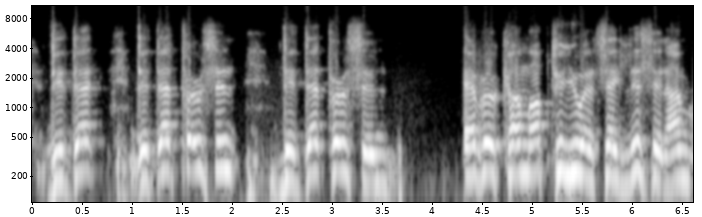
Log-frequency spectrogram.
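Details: Adult interviewer; Normal speech.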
